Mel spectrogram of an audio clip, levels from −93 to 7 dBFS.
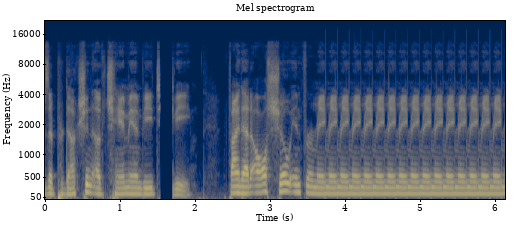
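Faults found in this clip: Digital broadcast dropout, 1.54 to 1.71 s: speech mutes abruptly, roughly 3 ms fade, about 170 ms lost, consistent with several corrupt frames discarded by the receiver. Waveform shows flat gap; spectrogram shows full-band blank column.

Broken-record loop, 3.75 s to end: a 157 ms speech fragment repeats back to back, about 15 times. Likely cause is a stalled player or stream resending its last buffer. Waveform shows an identical repeating block; spectrogram shows periodic, tiled pattern.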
